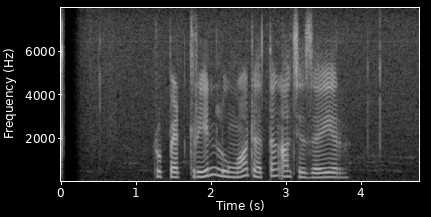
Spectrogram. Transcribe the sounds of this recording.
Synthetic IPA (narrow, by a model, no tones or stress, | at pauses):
rub̥ɛrt̪̚ɡ̥ɾinluŋɔɖ̥ä̤t̪əŋʔalʒ̥a̤zaɪr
